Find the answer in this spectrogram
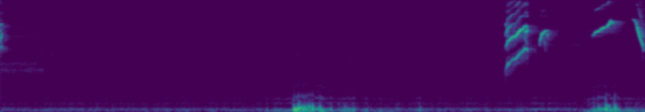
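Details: Canary 'cuit cuit' chirps, a master recording for young canaries learning the sound. After long near-silence broken by low thumps, a quick burst of high, sharply sweeping chirps comes near the end, then a second brief cluster.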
